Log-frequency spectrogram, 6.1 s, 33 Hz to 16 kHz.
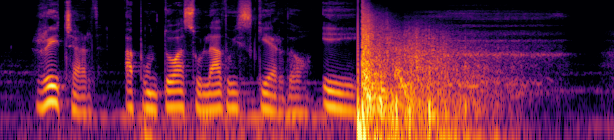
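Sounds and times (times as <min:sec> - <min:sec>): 
speech: 0:00.4 - 0:04.5
single gunshot with long rumbling echo: 0:03.6 - 0:05.2.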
